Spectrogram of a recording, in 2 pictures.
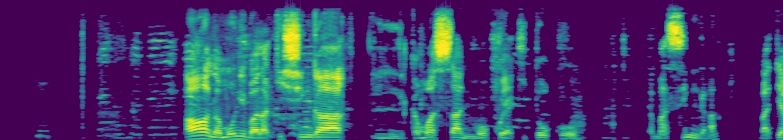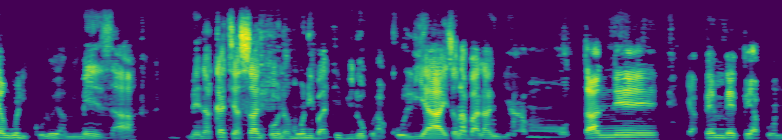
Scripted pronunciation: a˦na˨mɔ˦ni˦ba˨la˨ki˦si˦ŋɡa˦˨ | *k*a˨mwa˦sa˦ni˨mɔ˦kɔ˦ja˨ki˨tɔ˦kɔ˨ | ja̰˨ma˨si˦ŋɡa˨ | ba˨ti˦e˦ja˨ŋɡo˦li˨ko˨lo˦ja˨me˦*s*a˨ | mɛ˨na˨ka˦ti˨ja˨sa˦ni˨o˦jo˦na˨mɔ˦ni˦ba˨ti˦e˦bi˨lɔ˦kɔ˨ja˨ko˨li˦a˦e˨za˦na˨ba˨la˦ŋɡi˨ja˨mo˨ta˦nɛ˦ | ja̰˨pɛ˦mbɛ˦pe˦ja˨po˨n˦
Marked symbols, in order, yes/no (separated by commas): yes, no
